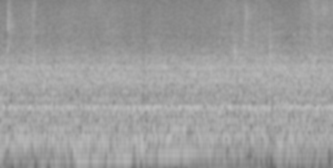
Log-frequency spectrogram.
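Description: Steady background hiss with a faint hum in a meeting room, no speech.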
